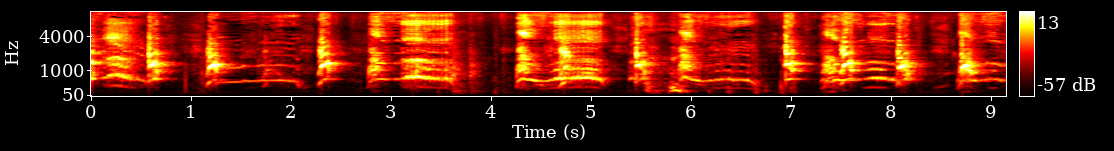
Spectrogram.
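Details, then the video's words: Pet dog at feeding time, eager high yelps and squeaky barks in quick irregular bursts, several drawn into whiny, bending notes, with short pauses between. "Weird dog noises"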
